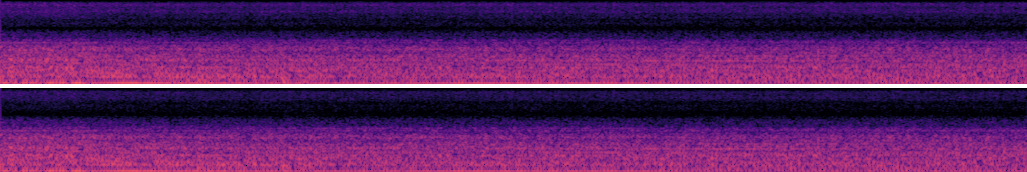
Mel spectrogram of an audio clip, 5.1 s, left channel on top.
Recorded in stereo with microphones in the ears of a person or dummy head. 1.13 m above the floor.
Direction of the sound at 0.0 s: 5° right (ahead or behind).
